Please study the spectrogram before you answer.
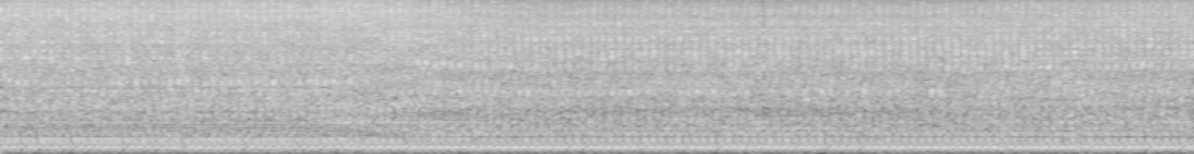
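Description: Loud, steady, even idle with a raw, crackling exhaust bark and no knocks or misses; an open-piped twin running healthy.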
